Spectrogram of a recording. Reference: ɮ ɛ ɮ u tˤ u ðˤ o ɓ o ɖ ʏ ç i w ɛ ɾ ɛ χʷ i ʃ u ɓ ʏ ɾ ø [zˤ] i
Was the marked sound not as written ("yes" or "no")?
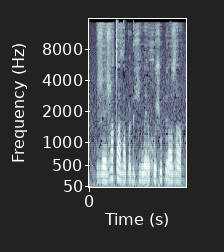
no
